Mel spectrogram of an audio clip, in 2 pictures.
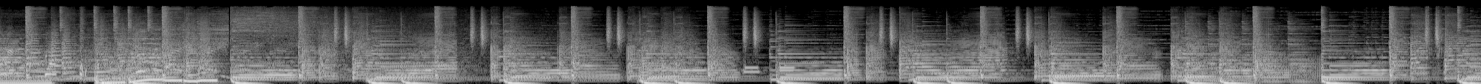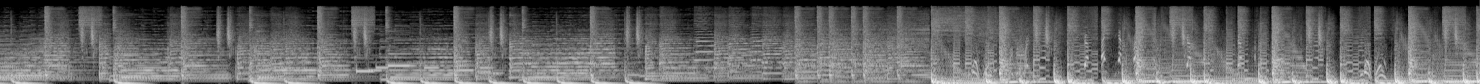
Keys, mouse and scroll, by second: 0.6 click, 6.0 click, 14.0 click, 18.8 middle click, 22.0-22.6 scroll up 2, 23.1 shift+middle click, 24.7 scroll up 1, 25.0 middle click.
